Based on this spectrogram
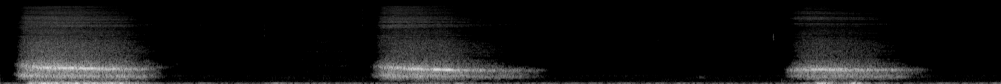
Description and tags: blowing smoke 3
The sound of slowly exhaling smoke or blowing on hot food.
blow, blowing, exhale, exhaling, smoke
